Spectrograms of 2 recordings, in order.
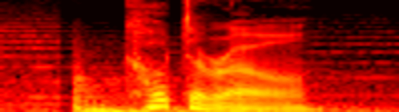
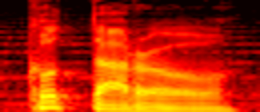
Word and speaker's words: Kotaro: Kotaro. Kotaro. I guess the emphasis is usually on the first syllable, isn't it?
